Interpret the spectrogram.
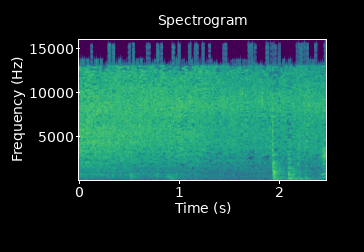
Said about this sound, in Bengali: মাছটা ভাজা ওই হয়ে গেছে এবার আমি এই যে সর্ষে আমি জলে গুলে রেখেছি এটা দিয়ে দেবো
